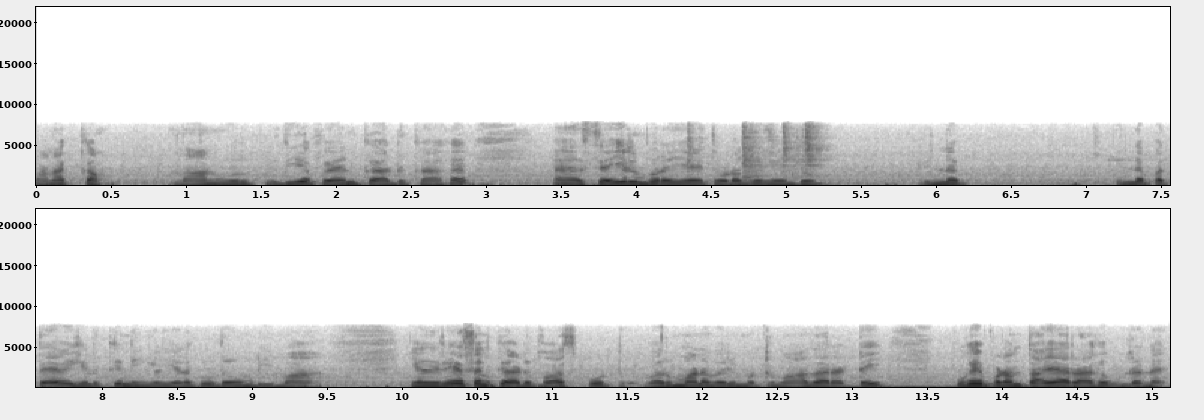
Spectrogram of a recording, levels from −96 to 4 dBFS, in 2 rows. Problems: background sounds at intervals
